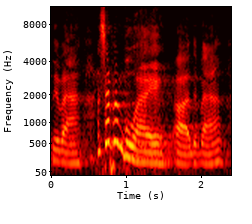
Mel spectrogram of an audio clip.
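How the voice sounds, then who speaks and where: Her voice is lowish, with huge swings in pitch at a moderate pace, and the sound carries a big-room quality. She's a church testimony speaker from the Philippines with a Filipino accent, chatting casually through her personal faith story, laughing frequently and dropping in tag questions.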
